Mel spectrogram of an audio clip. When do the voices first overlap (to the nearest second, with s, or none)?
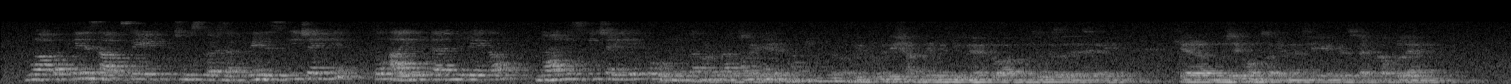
7 s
